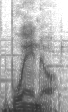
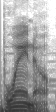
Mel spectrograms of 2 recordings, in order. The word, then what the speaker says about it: bueno: pronounced somewhat like bu with the B sound being softer than in English it's not a hard B but more of a blend between B and V the e in buou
